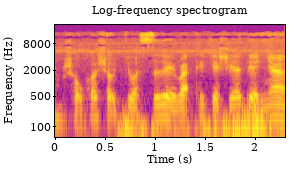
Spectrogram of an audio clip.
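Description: A man speaking in Hmong, with a low rumble underneath from about half a second in.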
